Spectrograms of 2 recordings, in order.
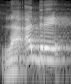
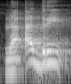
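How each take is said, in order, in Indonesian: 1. Vokal akhir condong ke e. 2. Vokal akhir adalah i yang jelas.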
